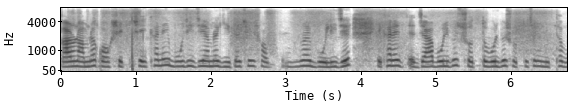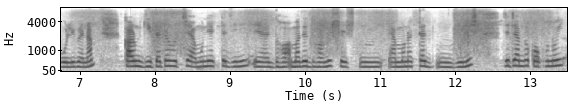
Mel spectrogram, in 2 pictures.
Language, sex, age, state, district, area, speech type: Bengali, female, 18-30, West Bengal, Dakshin Dinajpur, urban, spontaneous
